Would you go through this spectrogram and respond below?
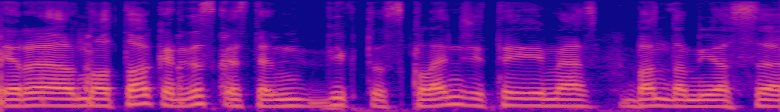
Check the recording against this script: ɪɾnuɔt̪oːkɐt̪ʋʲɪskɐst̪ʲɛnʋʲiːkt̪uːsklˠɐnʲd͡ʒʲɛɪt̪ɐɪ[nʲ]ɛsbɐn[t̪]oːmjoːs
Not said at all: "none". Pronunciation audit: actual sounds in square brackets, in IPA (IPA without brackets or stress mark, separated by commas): mʲ, d̪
